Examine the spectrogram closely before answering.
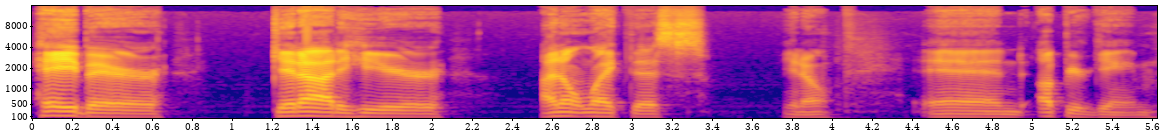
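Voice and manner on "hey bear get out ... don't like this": very loud, firm, assertive no-nonsense voice. Showing what to say when a bear moves toward you: assertive voice. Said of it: "you'll want to have an assertive voice".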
